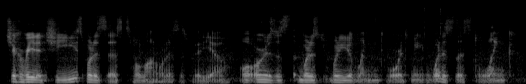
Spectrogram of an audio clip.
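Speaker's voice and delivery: confused mutter. Real, not acted. Streamer reading a strange chat link, quiet and puzzled.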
